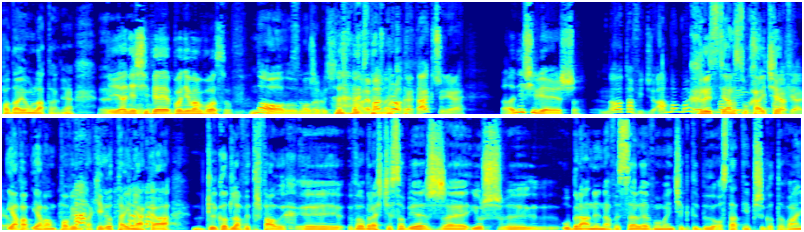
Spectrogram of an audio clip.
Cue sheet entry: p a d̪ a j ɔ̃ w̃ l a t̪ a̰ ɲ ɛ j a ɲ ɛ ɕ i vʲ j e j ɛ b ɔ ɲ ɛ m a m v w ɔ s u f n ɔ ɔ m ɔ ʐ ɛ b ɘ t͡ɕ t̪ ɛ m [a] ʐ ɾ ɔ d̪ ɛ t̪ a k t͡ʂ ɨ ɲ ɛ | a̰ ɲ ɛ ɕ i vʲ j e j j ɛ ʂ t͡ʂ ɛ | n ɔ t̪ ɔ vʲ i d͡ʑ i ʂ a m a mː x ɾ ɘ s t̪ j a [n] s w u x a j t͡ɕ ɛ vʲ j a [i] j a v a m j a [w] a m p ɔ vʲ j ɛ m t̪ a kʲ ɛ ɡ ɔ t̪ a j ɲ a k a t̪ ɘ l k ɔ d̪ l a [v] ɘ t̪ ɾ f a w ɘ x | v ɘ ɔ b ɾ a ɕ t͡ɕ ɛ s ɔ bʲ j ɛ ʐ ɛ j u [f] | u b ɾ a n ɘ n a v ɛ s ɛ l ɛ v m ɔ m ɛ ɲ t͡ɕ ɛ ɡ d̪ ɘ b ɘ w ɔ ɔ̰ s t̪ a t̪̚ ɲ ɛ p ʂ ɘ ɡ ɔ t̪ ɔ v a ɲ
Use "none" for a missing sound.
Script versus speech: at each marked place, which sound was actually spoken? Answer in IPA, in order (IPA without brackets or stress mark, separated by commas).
a, n, j, v, v, ʂ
